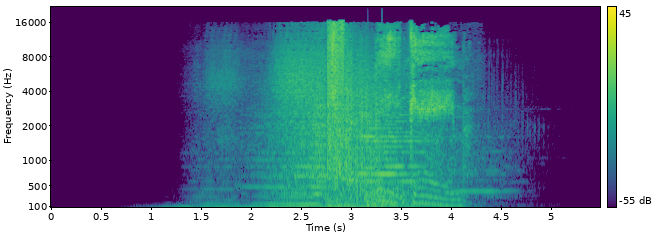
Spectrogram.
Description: Horror whoosh to hit
Sound Effects
In-crescendo
Atonal
ominous
suspense
haunting
eerie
